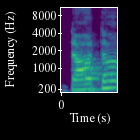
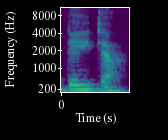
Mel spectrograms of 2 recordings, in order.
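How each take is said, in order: First: The first vowel sounds like 'ah'. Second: The first vowel sounds like 'ay'. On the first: The speaker calls it wrong. "ডাটা না কিন্তু" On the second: The speaker calls it right. "It's ডেটা"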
